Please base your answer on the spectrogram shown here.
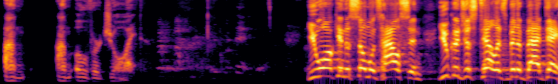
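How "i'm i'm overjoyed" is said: low, quiet and joyless, a laugh slipping in; deadpan mumble. Retold or imitated. Churchgoer repeating overjoyed in a low, joyless mumble. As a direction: mumble it again with no feeling. Repeats it flatly when asked again.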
